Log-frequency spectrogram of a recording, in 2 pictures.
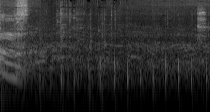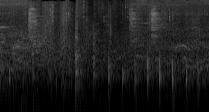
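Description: Footsteps run quickly across stone.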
